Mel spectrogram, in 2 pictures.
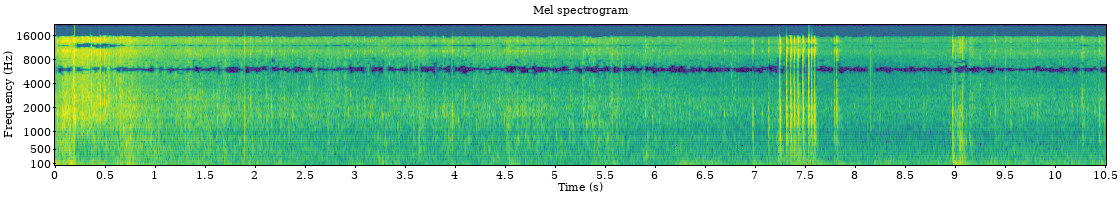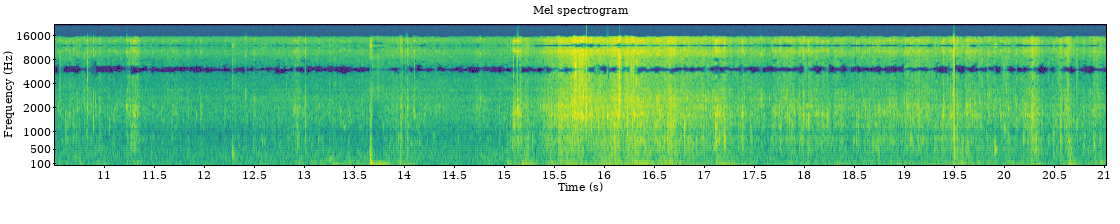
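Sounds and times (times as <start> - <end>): water slapping on hull: 0.0 - 8.0, 8.8 - 21.0
wave splashing over bow: 0.0 - 21.0.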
